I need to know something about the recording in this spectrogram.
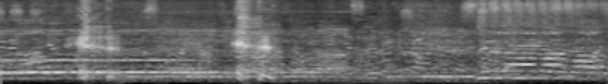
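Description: A lively crowd chatters and shouts nearby.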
